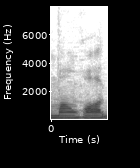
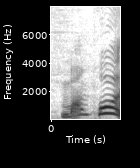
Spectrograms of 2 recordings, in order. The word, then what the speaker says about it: manhwa: Manhwa is just okay, if you consider it like the Japanese word manga, manhwa is literally that, but you pronounce it in Chinese instead of Japanese.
